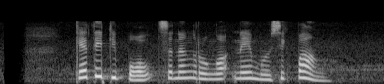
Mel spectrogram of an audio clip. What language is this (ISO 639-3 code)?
jav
